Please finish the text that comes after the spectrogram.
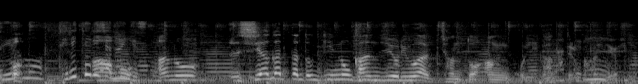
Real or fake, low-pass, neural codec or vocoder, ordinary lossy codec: real; none; none; none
